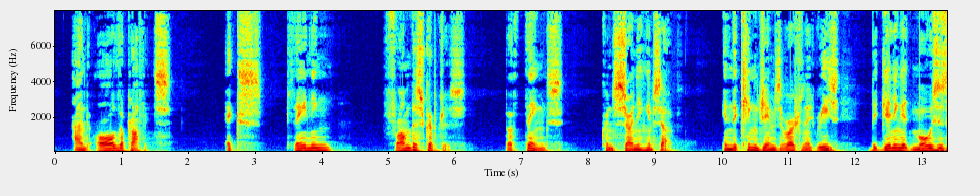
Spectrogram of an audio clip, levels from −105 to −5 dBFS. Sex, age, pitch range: male, 60-79, 100-135 Hz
